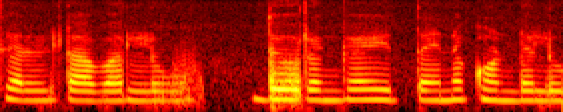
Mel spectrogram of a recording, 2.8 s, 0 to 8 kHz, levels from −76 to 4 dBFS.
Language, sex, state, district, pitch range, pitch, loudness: Telugu, female, Andhra Pradesh, Krishna, 220-235 Hz, 225 Hz, -21 LUFS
